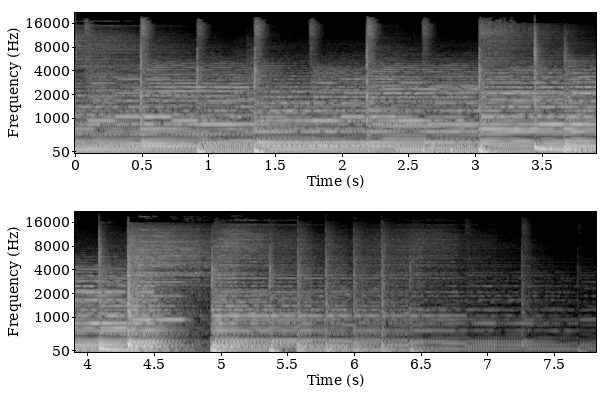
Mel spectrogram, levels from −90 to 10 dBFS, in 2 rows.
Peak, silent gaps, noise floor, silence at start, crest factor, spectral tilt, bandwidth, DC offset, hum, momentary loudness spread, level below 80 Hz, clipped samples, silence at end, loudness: 0 dBFS; none; -45 dBFS; 0 s; 18 dB; -6 dB/octave; 19.5 kHz; under 0.1%; none; 13 LU; -24 dBFS; under 0.1%; 0.5 s; -18 LUFS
